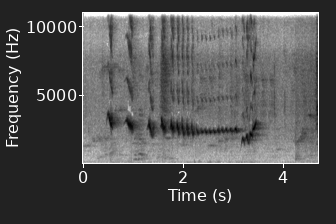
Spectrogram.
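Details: Training song of a white-rumped shama, played to make silent caged birds start singing. A few loud introductory whistles lead into a quick, accelerating trill of bright repeated notes, ending in a rising, sliding flourish.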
